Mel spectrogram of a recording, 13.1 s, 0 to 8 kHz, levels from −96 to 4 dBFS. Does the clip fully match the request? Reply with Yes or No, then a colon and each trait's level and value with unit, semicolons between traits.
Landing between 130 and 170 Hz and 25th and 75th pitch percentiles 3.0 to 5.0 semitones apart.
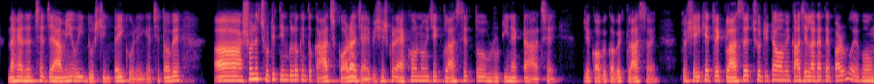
Yes: low, 135 Hz; average, 3.4 semitones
